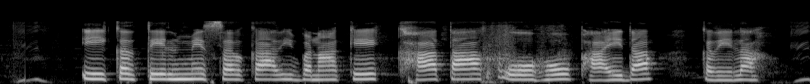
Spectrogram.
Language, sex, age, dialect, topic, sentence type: Bhojpuri, female, 31-35, Northern, agriculture, statement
